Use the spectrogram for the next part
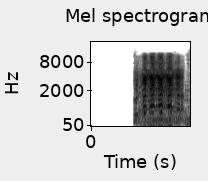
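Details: Goat giving a single bright, quavering bleat with about six rapid wavers, lasting roughly half a second, followed by a faint hum, from a children's lesson on household animals.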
